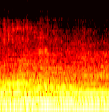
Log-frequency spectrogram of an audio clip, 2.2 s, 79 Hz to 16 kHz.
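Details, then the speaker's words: 1JZ-swapped Nissan 240SX S14 after changing spark plugs wetted by washing: a deep, even rumble with no stumbles, running smoothly for now, though it misfired again shortly after. "There she goes, sounds better. Sounds good. Alright, this feels a lot better."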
